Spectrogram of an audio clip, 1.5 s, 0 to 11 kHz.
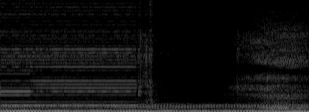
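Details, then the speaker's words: Fast, powerful front steering servo on a TRX6 RC crawler: steady high whine over a low hum whenever it is under pressure holding against load, then the whine cuts out. "you hear that Servo good Lord anytime it gets pressure put on it it makes a humming hear"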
